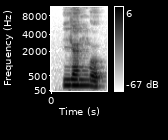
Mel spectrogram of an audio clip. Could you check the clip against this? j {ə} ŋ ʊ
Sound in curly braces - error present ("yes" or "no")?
yes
